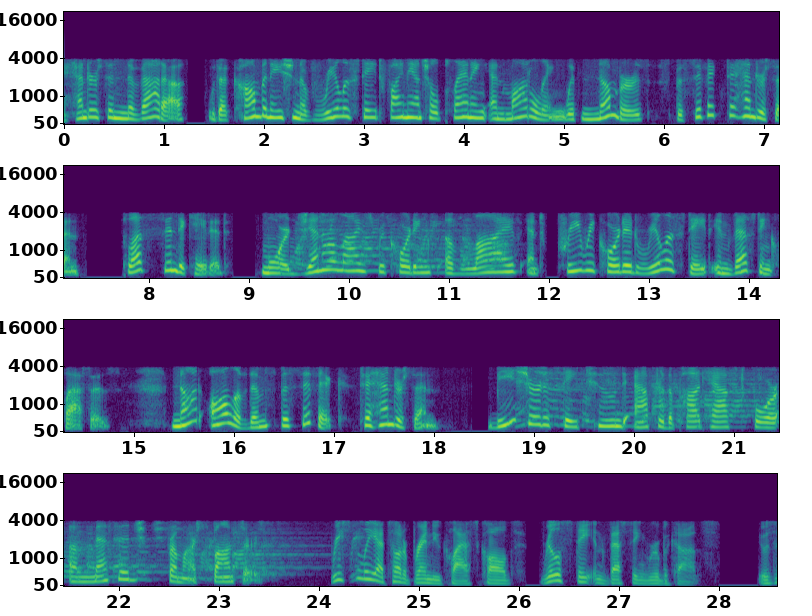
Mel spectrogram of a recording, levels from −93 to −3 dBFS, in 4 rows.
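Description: From 9.41 to 11.78 s, and again from 18.81 to 24.6 s, the speech carries a feedback echo between two devices: a second device's loudspeaker is picked up by a nearby microphone, which the echo canceller can't remove. Each syllable returns roughly every 150 ms, peaking about 16 dB and then about 17 dB below the speech. On a spectrogram this shows as faint repeated copies trailing each syllable, and the waveform shows small evenly spaced bursts. Nothing appears above 4 kHz, which fits a G.711 A-law call path.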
